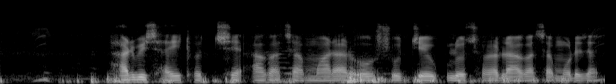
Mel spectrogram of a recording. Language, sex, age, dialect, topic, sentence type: Bengali, male, 18-24, Northern/Varendri, agriculture, statement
